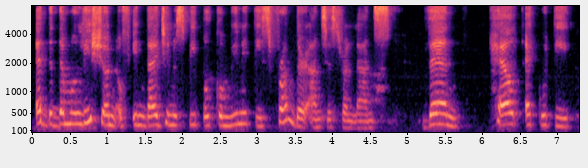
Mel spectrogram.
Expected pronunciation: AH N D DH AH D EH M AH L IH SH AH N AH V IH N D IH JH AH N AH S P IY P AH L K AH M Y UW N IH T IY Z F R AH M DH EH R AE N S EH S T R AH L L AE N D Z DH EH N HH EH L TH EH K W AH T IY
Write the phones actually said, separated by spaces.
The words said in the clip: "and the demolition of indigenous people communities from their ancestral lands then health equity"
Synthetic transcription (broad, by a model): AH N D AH D EH M AH L IH SH AH N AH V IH N D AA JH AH N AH S P IY P AH L K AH M Y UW N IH T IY S F R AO M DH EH R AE N S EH S T R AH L L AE N D S DH EH N HH EH L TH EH K W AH T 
